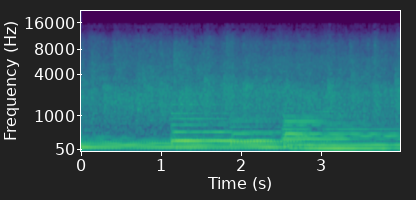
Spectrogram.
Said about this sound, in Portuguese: Se você crê nisso, eu posso ouvir uma salva de palmas? mais forte.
